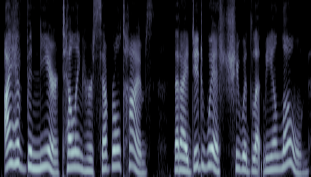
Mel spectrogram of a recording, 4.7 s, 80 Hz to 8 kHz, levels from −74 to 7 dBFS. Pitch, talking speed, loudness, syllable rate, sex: 225 Hz, 220 wpm, -19 LUFS, 5.4 syllables/s, female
